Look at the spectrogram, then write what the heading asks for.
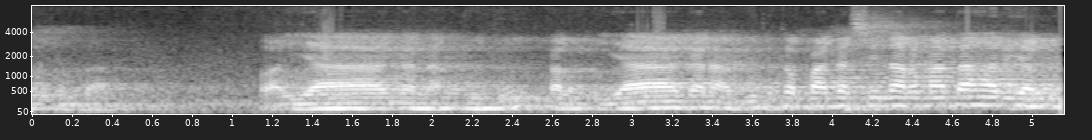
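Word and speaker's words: إِيَّاكَ: Contoh, iyyaka na'budu itu ada tasydid. Kalau bacanya iyyaka na'budu wa iyyaka nasta'in, iyyaka na'budu dan iyyaka na'budu, ono tasydid dan tidak, ternyata maknanya beda.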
